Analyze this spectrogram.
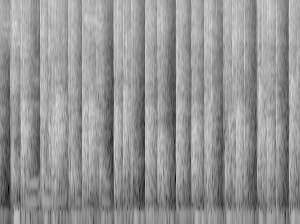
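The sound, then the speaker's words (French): Loud, rhythmic clapping from a radio studio audience applauding performers after a Steven Spielberg-themed show, with many sharp hand claps falling in a steady beat throughout. “Alors, on les réapplaudit bien fort.”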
